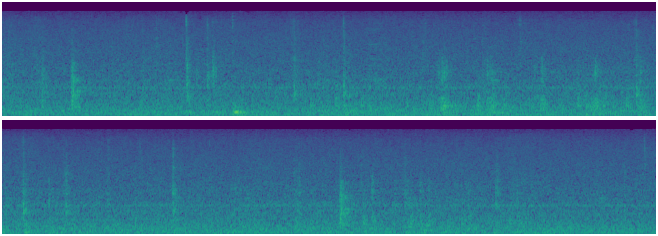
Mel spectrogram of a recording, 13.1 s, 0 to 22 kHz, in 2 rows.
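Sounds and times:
faint steady hum: 0.0s - 13.0s.

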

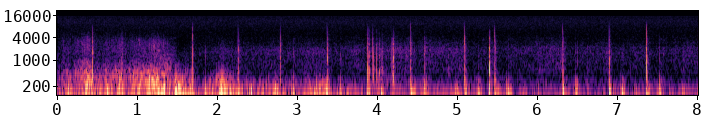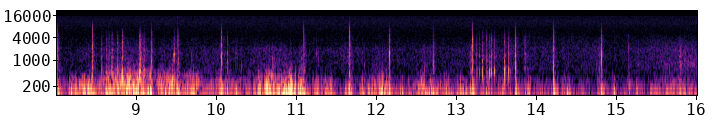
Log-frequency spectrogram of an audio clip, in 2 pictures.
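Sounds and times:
fireworks bursting: 0.0s - 16.0s
low rumble: 0.0s - 16.0s.

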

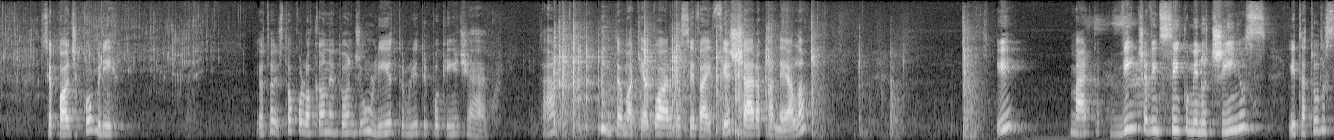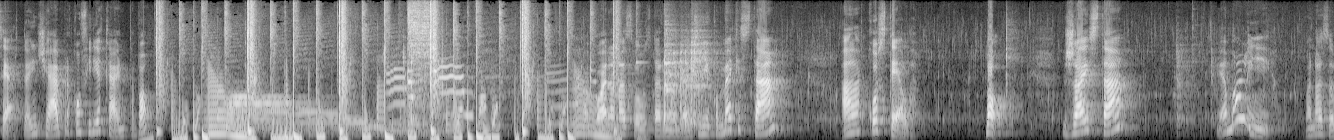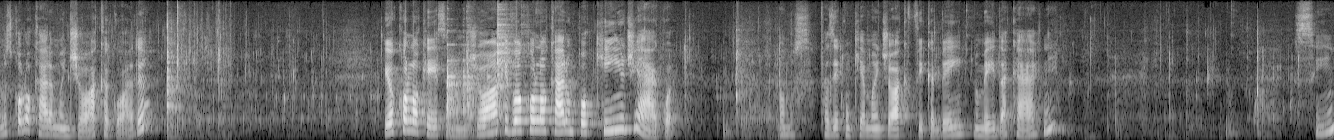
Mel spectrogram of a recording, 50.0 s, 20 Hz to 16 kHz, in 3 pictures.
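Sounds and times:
faint wet sliding: 41.9s - 43.4s.

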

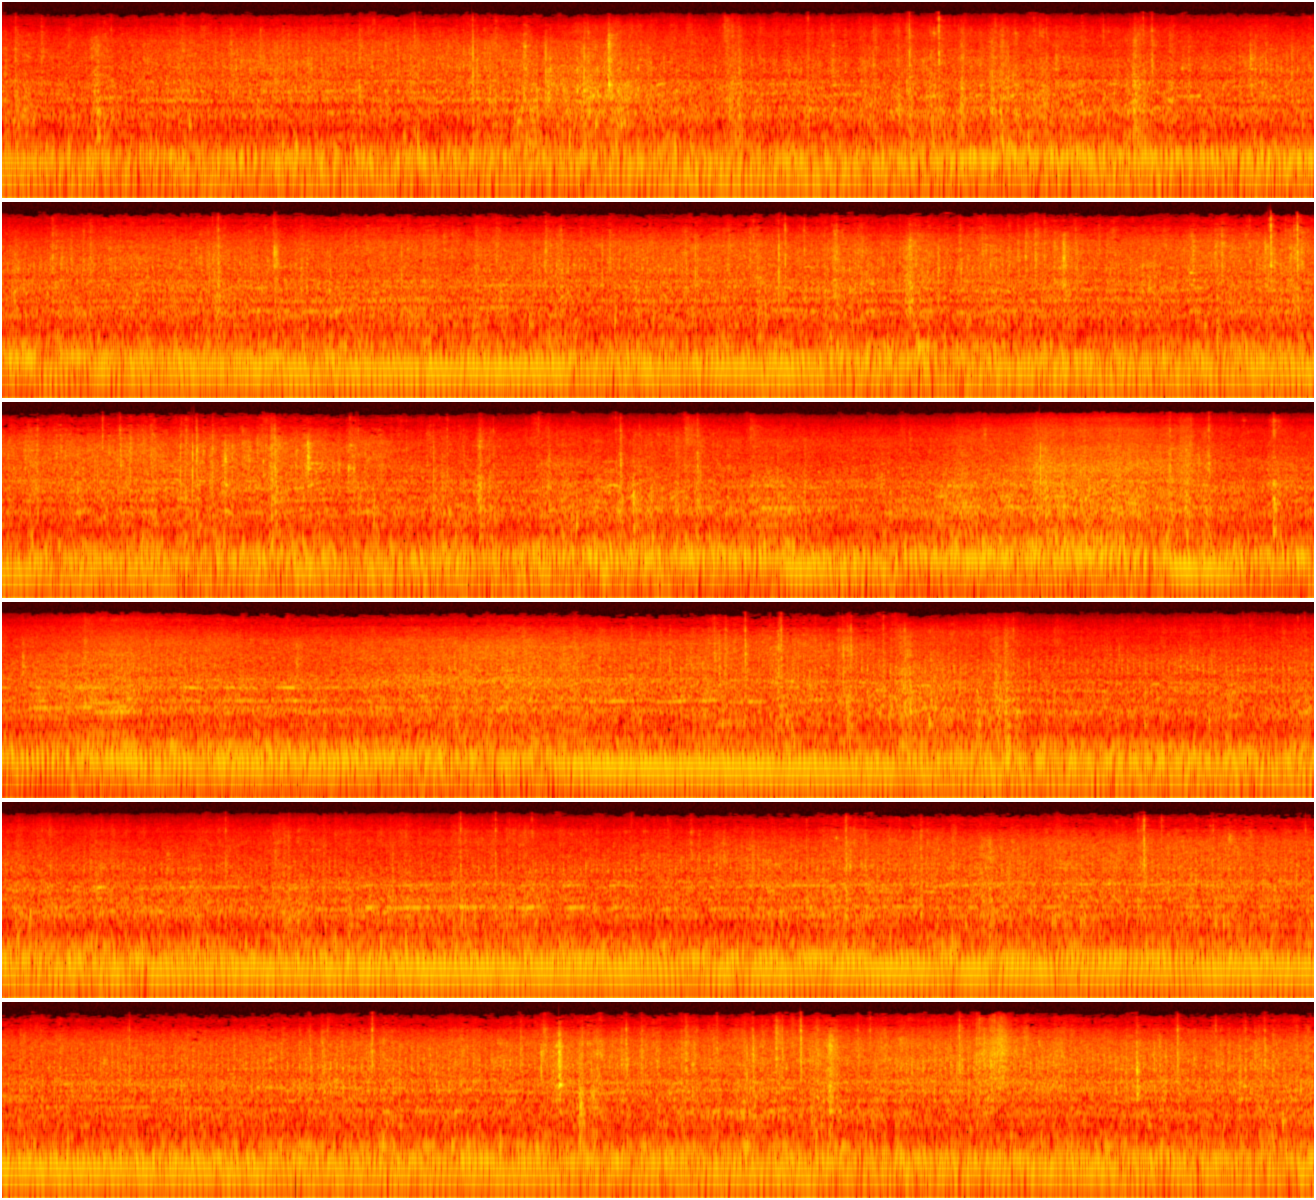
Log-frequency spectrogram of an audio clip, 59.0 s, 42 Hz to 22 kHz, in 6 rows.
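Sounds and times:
knocks and rattles: 0.0s - 59.0s
off-road vehicle engine: 0.0s - 59.0s.

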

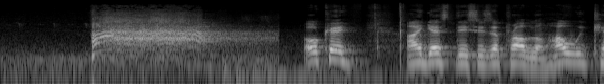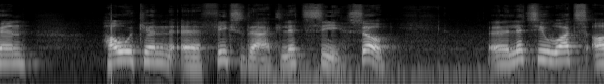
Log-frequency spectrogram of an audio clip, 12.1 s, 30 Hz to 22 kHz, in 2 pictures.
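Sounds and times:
faint background noise: 0.0s - 12.0s
marmot screaming: 0.9s - 2.8s.

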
